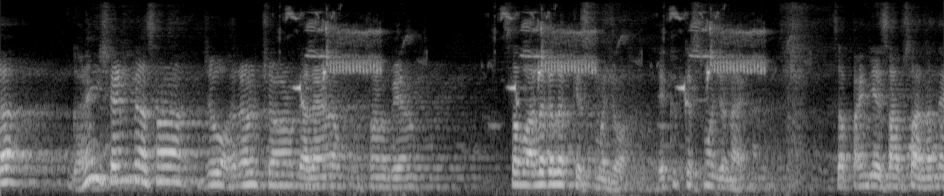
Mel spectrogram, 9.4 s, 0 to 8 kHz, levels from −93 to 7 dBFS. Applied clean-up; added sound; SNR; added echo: none; Bird; 10 dB; reverberation time 2.3 s.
